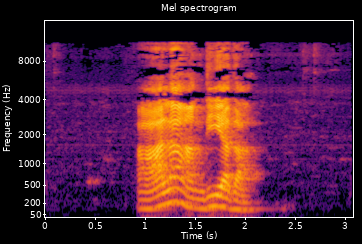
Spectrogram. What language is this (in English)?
Basque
